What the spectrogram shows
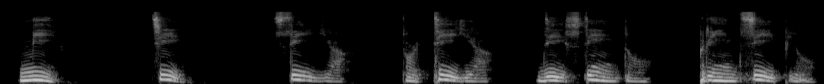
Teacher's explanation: The I is pronounced E, as in ski, but shorter.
